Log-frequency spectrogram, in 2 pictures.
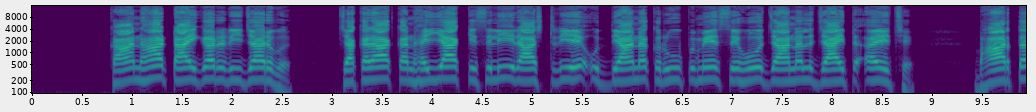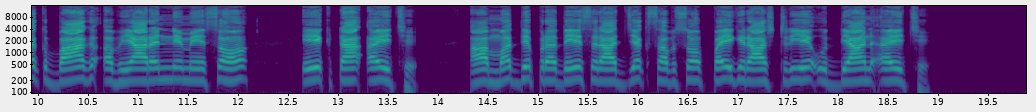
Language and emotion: Maithili, neutral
